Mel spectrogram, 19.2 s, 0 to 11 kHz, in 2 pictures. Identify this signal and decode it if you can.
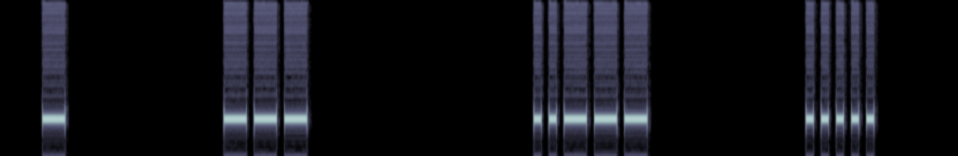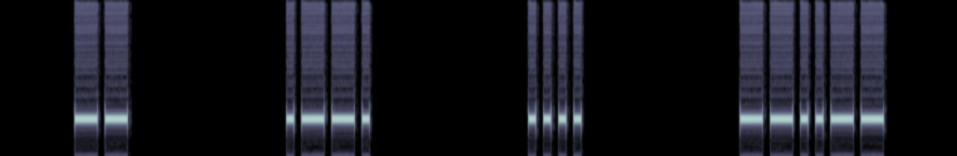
Morse code, heard as a keyed tone, about 16 wpm, spaced as for 5 wpm, 800 Hz. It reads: TO 25MPH,
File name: CW Code Groups @5WPM / Weather Sets / Weather 5 5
